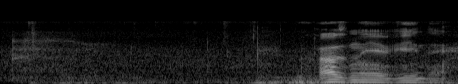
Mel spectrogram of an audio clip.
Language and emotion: Russian, neutral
